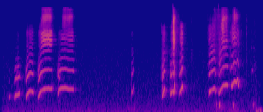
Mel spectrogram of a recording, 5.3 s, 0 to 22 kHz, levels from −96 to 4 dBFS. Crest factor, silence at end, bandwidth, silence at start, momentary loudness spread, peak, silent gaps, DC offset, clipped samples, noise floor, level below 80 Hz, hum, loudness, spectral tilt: 32 dB; 0.05 s; 16 kHz; 0.3 s; 18 LU; -16 dBFS; none; under 0.1%; under 0.1%; -75 dBFS; -78 dBFS; none; -42 LUFS; 1.5 dB/octave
